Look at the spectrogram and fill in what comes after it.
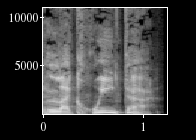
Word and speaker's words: La Quinta: It's pronounced La Quinta. – La Quinta, that's right.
